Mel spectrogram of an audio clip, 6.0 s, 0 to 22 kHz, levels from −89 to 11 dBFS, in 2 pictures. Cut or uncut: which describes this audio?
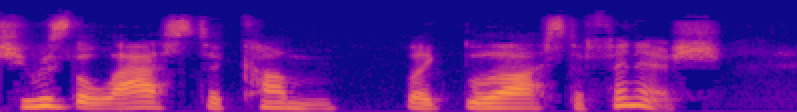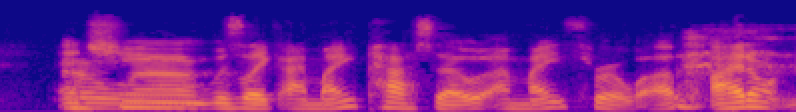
uncut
